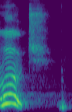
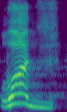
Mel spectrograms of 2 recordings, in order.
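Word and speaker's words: Łódź: I just said oh how do you spell wooch and he looks at me says oh it's it's l-o-d-z I'm like in English you would pronounce that luds I would never get off at luds if I was going to wooch and so if I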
